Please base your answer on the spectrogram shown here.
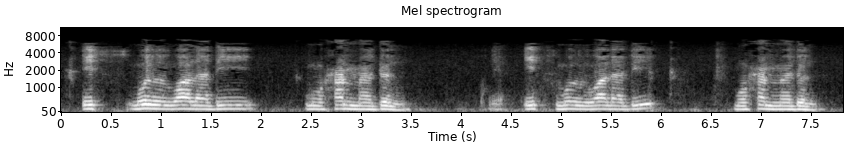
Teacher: Jadi di awal kalimat ini dibaca dengan jelas hamzahnya, ismu, diucapkan.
